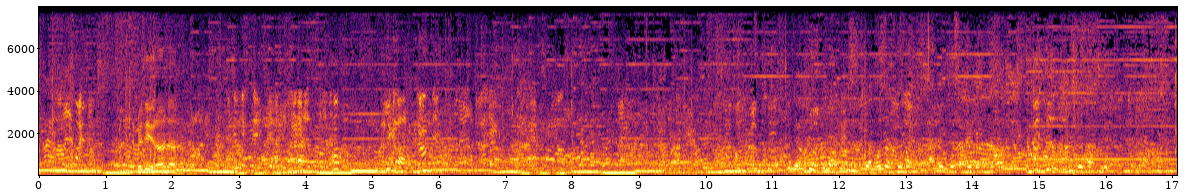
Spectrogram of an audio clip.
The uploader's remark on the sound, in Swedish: Retrospelsfestivalen – Live. Live-inspelat podavsnitt där vi besöker Retrospelsfestivalen i Malmö den 10 oktober 2015. Spontanintervjuas i cafeét.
